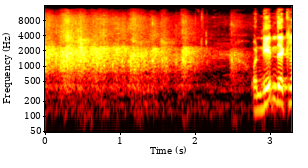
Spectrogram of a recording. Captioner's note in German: Beifall CDU und SPD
